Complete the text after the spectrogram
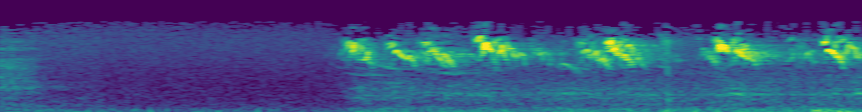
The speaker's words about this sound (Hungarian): Csirip, csirip. Milyen szokatlanul éles hangon énekelnek ezek a város végi verebek, amelyek még nem tanulták meg a városi illedelmes hangot. Csirip, csirip.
